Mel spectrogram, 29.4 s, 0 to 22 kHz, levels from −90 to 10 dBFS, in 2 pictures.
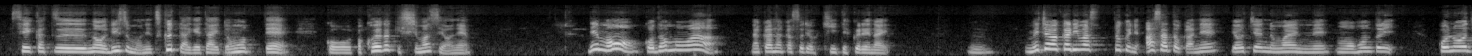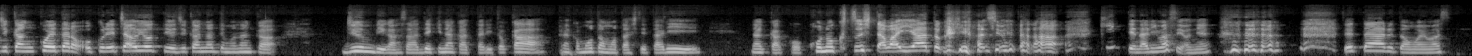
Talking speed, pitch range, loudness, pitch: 345 characters per minute, 205-285 Hz, -21 LUFS, 240 Hz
